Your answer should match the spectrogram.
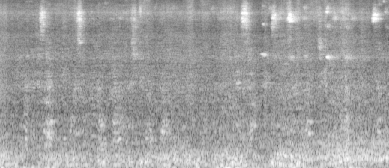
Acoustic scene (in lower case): subway train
